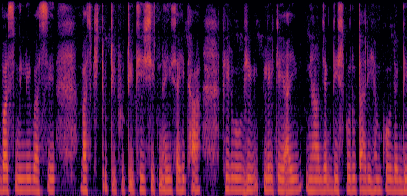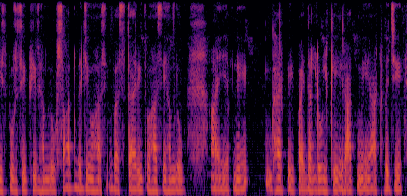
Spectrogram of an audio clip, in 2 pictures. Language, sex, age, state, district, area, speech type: Hindi, female, 45-60, Uttar Pradesh, Jaunpur, rural, spontaneous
